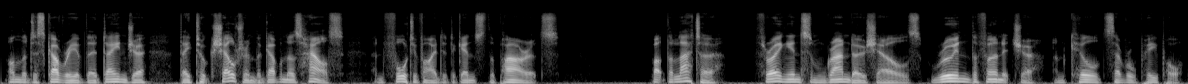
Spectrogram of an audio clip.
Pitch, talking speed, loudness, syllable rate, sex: 100 Hz, 170 wpm, -21 LUFS, 6.0 syllables/s, male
